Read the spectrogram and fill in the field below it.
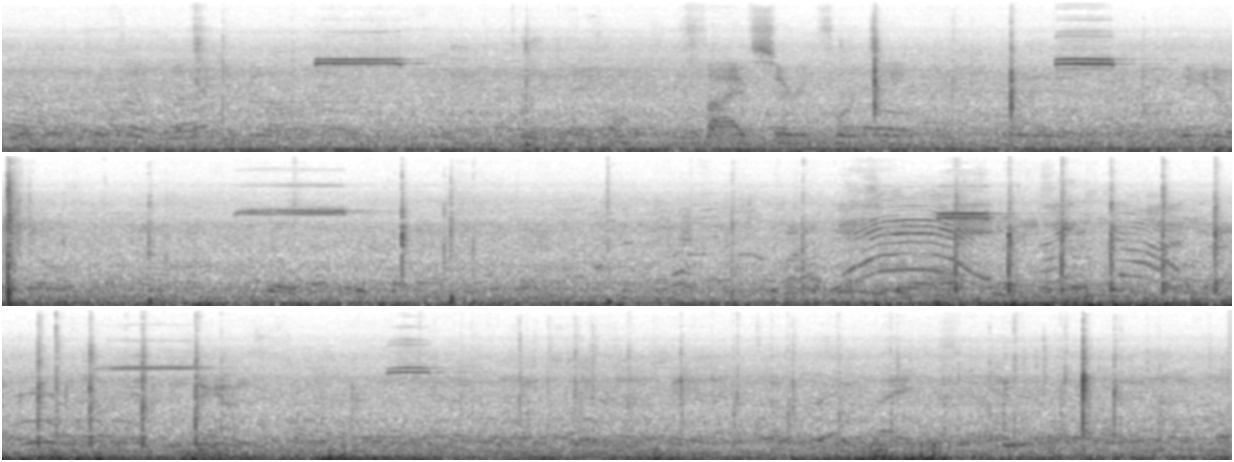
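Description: Hands strike a volleyball with sharp slaps.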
